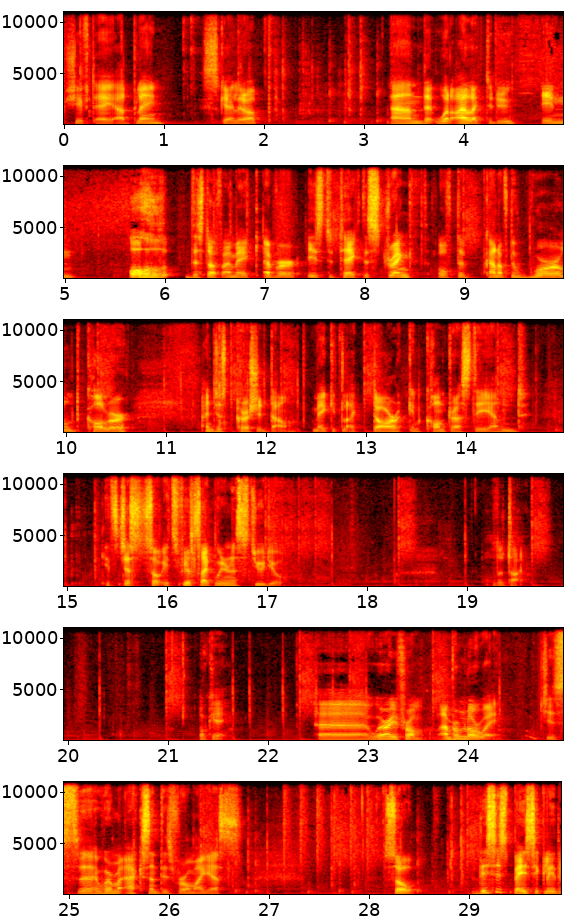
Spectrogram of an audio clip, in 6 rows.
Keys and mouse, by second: 0.1 s, 1.7 s, 2.1 Tab, 2.6 middle click, 2.8 alt+a, 3.1 middle click, 11.5 BackSpace, 14.3 middle click, 15.3 shift+middle click, 15.9 middle click, 16.2 alt+a, 26.3 alt+a, 26.6 shift+middle click, 26.8 middle click, 27.7 shift+middle click, 28.0 click, 28.4 middle click, 28.8 alt+a, 29.2 middle click.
